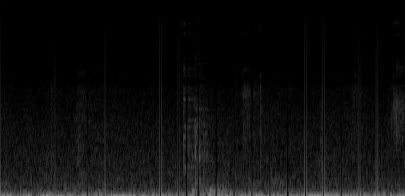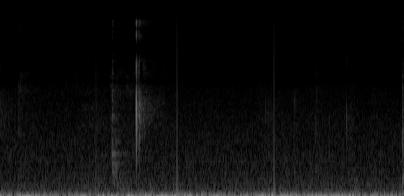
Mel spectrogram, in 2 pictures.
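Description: Billiard balls clack together sharply on a table.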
